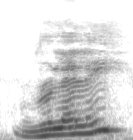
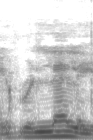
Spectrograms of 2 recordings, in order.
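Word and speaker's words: Rollei: this make before um rullelli is that how you pronounce it r o l l e i really is how I'd say um it's a really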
